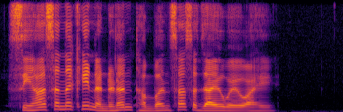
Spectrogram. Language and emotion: Sindhi, neutral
